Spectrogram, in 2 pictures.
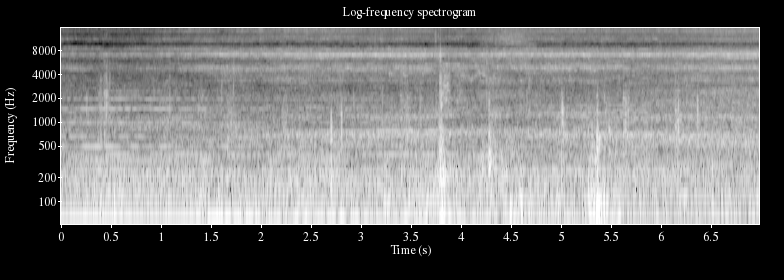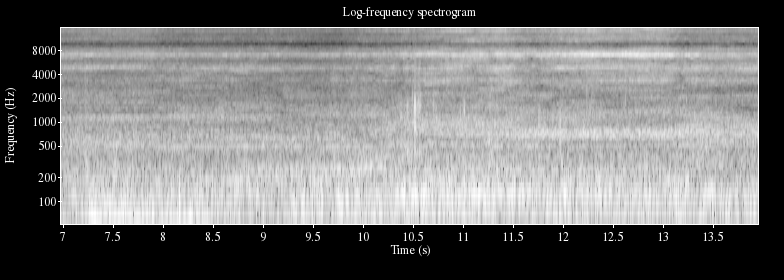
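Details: DAF LF45 bus, engine off after air pressure built up: a steady airy hiss runs throughout under some knocks and handling; an air leak in the braking system when the brakes are applied, traced to an unidentified component.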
